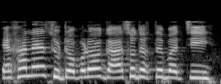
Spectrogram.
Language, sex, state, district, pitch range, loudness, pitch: Bengali, female, Assam, Hailakandi, 310-365 Hz, -11 LUFS, 325 Hz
